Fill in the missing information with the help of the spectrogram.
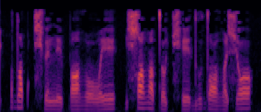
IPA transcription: dˤ i˥ p t͡ɕʰ ɘ˨ n e˩ p e˨ ðˤ u˩ w e˦ | ɕ ə˦ ðˤ ə˨ t̪ o˩ t͡ɕʰ e˨ d̪ u˦ d̪ ɔ˨ ðˤ ə˩ ɕ ɔ˥

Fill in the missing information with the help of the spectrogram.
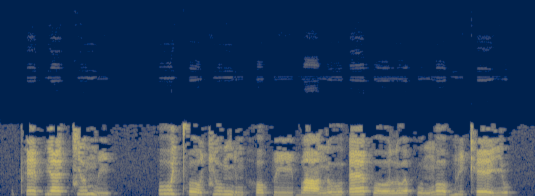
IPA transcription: pʰ eː˧ p̚ j ɛː˧ k̚ t͡ɕ ɯː˧˥ m i˩ | ʋ o˥˨ j t̪ʰ oː˧˩ t͡ɕ uː˧ ŋ i˩ m h o˩˧ p iː˩ b aː˧˩ n uː˧ ʔ ɛː˧˥ f oː˩ l u˩˧ ə̯ p u˩ ŋ oː˥˨ b i˧˥ kʰ eː˥˨ j u˧˥ k̚

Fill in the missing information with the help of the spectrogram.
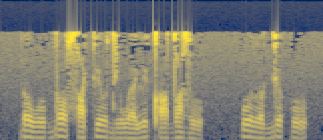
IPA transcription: ɾ ʊ w u ɡ u sˤ i kʲ u d i w ə lʲ ʊ kʼ u dˤ ʊ z u | k͡p u l ʊ ɡʲ ʊ k u

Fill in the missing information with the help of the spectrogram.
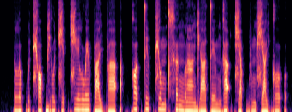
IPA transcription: l o˨ p̚ u˧ t͡ɕʰ ɔ˨ p̚ ɡ j u˨˩ t͡ɕ e˨ t̚ t͡ɕ i˦ l w e˦ p a˨˩ j b a˨ ʔ | k ɔ˦ t̚ t̪ i˦ p̚ ɕ o˦ m t͡sʰ ə˥˧ ŋ l ã˧ ɡ j a˨˩ t̪ e˨˩ m ɡ a˦ ʔ t͡ɕ a˨ p̚ b ə˧ m ɕ a˨˩ j ɡ o˦ ʔ

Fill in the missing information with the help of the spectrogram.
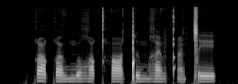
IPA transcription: q ø q u v m u ʁ o qʰ ɑ ǃ ɯ m ʁ æ v qʼ ẽ ǀ e

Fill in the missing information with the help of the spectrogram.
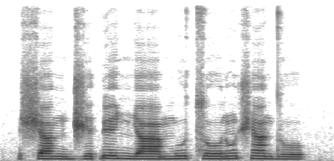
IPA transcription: ʃ a˨ ŋ d͡ʒ ɪ˨ ɗ e˦ ɲ aː˨ m u˨˦ t͡s oː˨ ɾ ũ˦ ʃ ã˦ d o˨

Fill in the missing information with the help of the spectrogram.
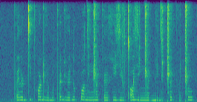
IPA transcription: pʼ ɘ˨ l ø˨ ɖ tʲ ə˧ pʰ ɔ˧ ɖʱ ɘ˨ b ə˨ pʼ ə˦ ɖʱ ø˨ ɗ u˧ k͡p ɔ˦ d ɘ˨ ŋ͡ǁ ø˧ pʼ ø˨ x i˨ zʲ ɘ˨ v tʼ ɔ˦ zʲ ɘ˨ ŋ͡ǁ ø˨ ɡ͡b i˨ d ɘ˧ ǁ ø˦ pʰ ə˨ ǁ u˦

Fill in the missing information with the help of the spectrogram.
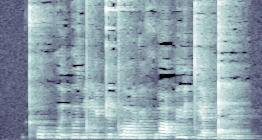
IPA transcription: ʈʰ o kʷ e ʔ ɯ d ŋ e ʈ i d lˠ o ɽ y f w ɑ ʔ y tʲ ɑ ɡ͡ǃ y

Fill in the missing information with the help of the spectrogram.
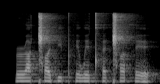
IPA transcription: ɹ a ǁ ʌ pʲ ʌ pʰ ɪ w ɪ tʰ ɛ ǁ ʌ θ ɪ

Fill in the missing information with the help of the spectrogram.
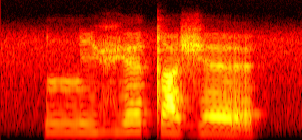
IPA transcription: lː i vʲ ɛ t a ʒ ɛ

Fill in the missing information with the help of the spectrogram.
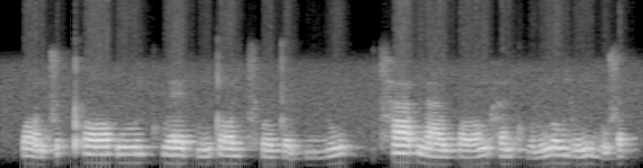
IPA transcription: p ɔː˨˩ n t͡s ʊ˥ k̚ t̪ʰ ɔː˥ | w uː˧ j kʷʰ ɛː˧ kʷ ɪ˨˥ ŋ t̪ ɔː˧ j t͡sʰ o˨ w t̪ ɵ˨˩ ɥ p iː˨˥ w | t͡sʰ aː˥ p̚ n̪ aː˨ w p ɔː˨˥ ŋ h ɐ˧ n kʷʰ ɐ˨˥ m ŋ o˥ w j ʊ˨˥ ŋ m iː˨˩ w s ɐ˥ k̚

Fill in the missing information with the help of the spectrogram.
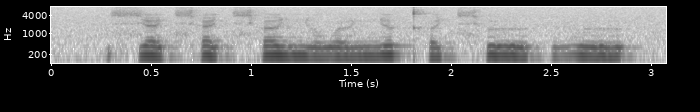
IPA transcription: ɕ ɛ t͡ɕʰ ɛ t͡ɕʰ ə ɲ ʊ w ɵ ɲ ə kʰ ə t͡ɕʰ ɯ | v ɯ

